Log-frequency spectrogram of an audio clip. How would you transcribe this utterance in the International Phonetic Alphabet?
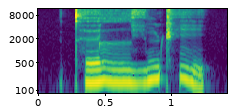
t̪ʰ ɘ lː i̤ m ʈʰ i

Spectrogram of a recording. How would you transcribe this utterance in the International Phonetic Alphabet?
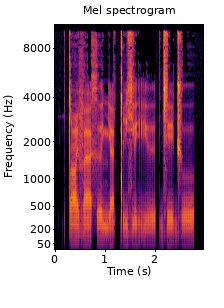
tˤ e˧˩ v a˧˩ x ə˧˩ nʲ a˩˧˩ ǃ i˧˥ zʲ ə˧˥ rʲ ɘ˩˧ | d͡z e˧˩ d͡ʒ o˧˥

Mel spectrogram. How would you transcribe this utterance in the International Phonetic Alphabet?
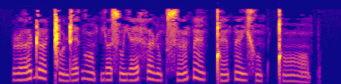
ɭ œː ɖ œː ǁ õ ɖ ɛ ɡ ɔ̃ː p j œ s õ j ɛ h œ ɳ õ p s œ̃ p ɛ̃ː ǃ ɛ̃ p ɛ̃ j x õ p ǃ ɔ̃ː p

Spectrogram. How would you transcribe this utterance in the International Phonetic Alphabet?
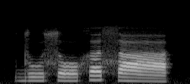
d u s o x ɐ s a

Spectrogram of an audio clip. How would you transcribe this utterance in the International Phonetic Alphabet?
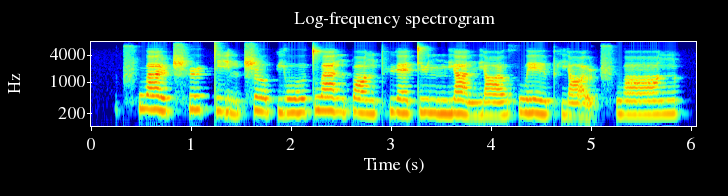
ʈ͡ʂʰ w a˥˩ ɪ̯ ʈ͡ʂʰ ɻ̩˥ t̪ ḭ˨˩ n ʈ͡ʂ ɤ˥˩ p j o˧˥ ʊ̯ t̪ w a˥˧ n p ɑ˥˧ ŋ pʰ ɥ ɛ˥˧ t̪ y˥˧ n n̪ j ä˥˩ n̪ j ɑ˧˥ ʊ̯ x w e˥˩ ɪ̯ pʰ j ɑ̰˨˩ ʊ̯ ʈ͡ʂʰ w ɑ˧˥ ŋ

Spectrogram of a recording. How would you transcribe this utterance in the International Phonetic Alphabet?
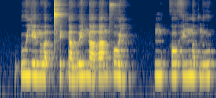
ʔ uː˧ j eː˧ m ʋ a˧˩ t̚ t̪ʰ e˧ k̚ l a˩˧ w ʋ e˧˥ j ŋ aː˩˧ ʔ aː˧˥ m pʰ ɔː˥˨ j | ŋ u˧ p̚ h ɔː˧˥ h e˧˥ ŋ n ɔː˧ k̚ n uː˧˥

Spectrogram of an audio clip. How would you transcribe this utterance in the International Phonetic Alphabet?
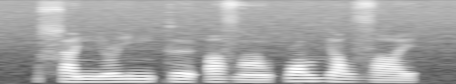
ɬ a ɲ ɹ i ɲ k ɘ ʔ e zˤ ã lˠ p ɔ lˠ ʎ ɘ lˠ zˤ e

